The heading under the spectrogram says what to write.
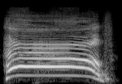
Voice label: help, male; Garry's Mod; hl2; Streetwar

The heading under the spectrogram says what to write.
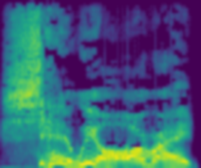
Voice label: hurrah, survivor voice; Left 4 Dead 2; producer

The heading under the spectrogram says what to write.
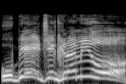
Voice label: grabbed by charger, russian, Survivor Voice

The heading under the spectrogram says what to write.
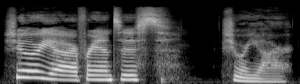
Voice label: teengirl, voice; Left 4 Dead 2; l4d1 finale

